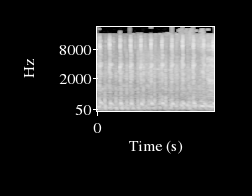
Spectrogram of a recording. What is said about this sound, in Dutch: komt er een helikopter van James Bond.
